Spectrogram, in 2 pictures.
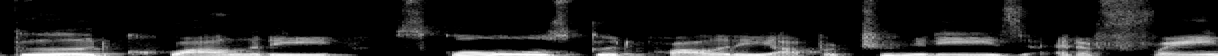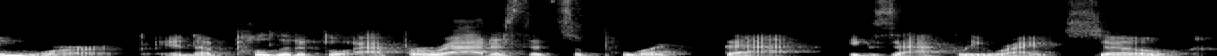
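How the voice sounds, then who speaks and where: A woman's voice: lowish voice, fairly even intonation, normal speed, creaky, hardly any pauses, darkish tone. A woman speaking as an academic panelist in an unscripted discussion, reflective and explanatory. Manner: reflective, explanatory, often checks with "right?".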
